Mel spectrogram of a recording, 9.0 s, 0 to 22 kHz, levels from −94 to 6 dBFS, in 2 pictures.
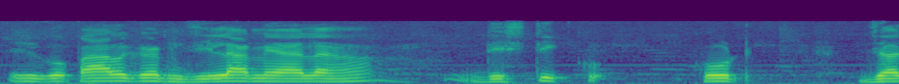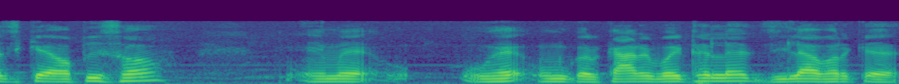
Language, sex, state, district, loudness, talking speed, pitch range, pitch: Bhojpuri, male, Bihar, Gopalganj, -17 LUFS, 145 wpm, 130-150 Hz, 140 Hz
